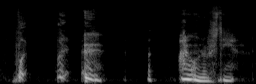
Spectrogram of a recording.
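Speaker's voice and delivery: low-key, slow, stumbling words, as if to oneself. Retelling his reaction to the blender, imitating someone speaking quietly. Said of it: "in his, like, quiet".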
